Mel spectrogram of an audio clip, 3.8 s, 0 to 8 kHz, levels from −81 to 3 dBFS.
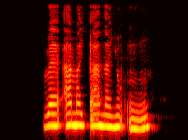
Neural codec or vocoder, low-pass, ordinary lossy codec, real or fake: none; 7.2 kHz; AAC, 48 kbps; real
